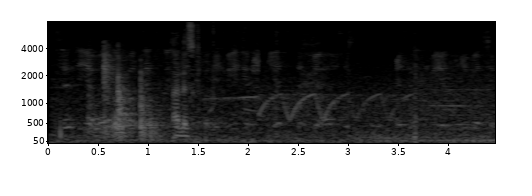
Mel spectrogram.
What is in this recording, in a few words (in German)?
TV Sprecher; Rescue Me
